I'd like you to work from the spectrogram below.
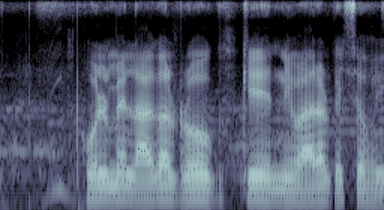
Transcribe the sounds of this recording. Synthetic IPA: pʰuːlmẽlaːɡəlɾoːɡkenɪʋaːɾəɽkəseɦoi

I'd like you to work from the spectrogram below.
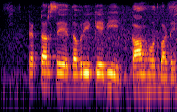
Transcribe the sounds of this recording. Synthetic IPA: ʈɾeːk̚ʈəɾsed̪əʋɾikebʱikaːmɦoːt̪baːʈeː

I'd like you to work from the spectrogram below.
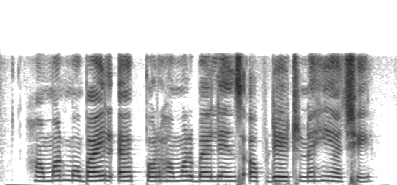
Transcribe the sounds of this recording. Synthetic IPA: həmaɾmobajlɛpːəɾɦʌmaɾbɛlensəpɖeʈnəɦĩat͡ɕʰi

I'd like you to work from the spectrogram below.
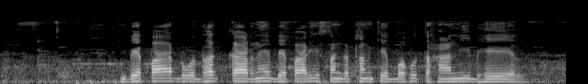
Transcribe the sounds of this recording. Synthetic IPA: bjepaɾɖod̪ʱəkːaɾnebjepaɾisə̃ŋɡəʈʰənkebəɦut̪ɦanibʱel

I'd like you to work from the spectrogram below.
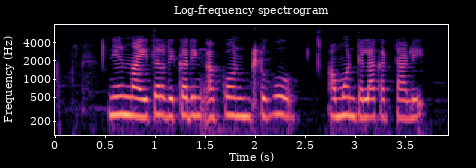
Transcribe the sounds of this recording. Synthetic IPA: neːnunaːit̪ɐɾɐɾikɐɾiŋɡɐkɐwuɳʈlukuɐmɐwɳʈɛlaːkɐʈːaːli

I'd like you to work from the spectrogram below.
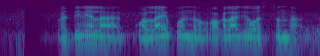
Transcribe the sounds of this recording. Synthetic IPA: pɾɐt̪inɛlɐkɔlːɐjponːuʔɔ̰kɐlaːɡeːʋɐst̪und̪a̰ː

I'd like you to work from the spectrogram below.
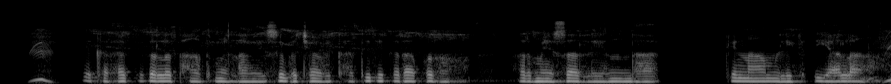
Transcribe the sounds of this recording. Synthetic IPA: ekəɾakeɣɐlət̪haːt̪ʰmẽlaːɡesebət͡ʃawekʰaːt̪ɪɾekəɾapəɾ | hɐɾmeːsaleːnd̪aːɾ | kenaːmlɪkʰd̪ijaːlaː

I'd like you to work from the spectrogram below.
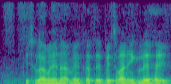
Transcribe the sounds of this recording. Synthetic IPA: pɪt͡ʃʰlaməɦinamẽkət̪epesʋaːnikleɦɛː

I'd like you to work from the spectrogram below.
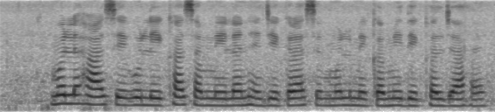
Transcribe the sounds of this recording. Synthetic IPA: mʊlɦaːseɡoleːkʰasɐmːeːlənɦɛd͡ʒeːkəɾasemʊlmẽkɐmid̪eːkʰəld͡ʒaːɦɛː

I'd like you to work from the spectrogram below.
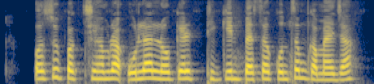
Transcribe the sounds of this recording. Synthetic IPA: pɐsupɐk̚t͡ʃʰiɦɐmɾaʔulaloːkeɾʈʰɪkinpɛːsakʊnsəmkɐmaːjd͡ʒaː

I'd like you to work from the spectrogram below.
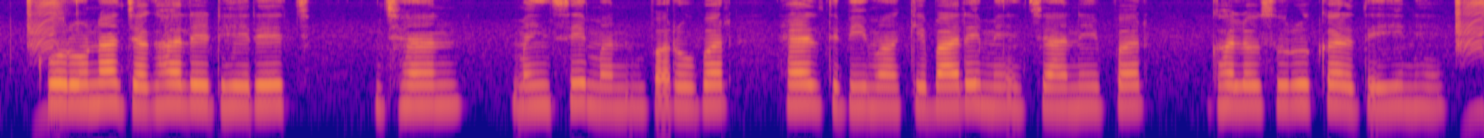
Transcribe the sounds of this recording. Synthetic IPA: koːɾoːnad͡ʒəɡʱaleɖʱeːɾet͡ʃ | d͡ʒʱən | mə̃ɪ̃semənbə̰ɾoːbəɾ | hɛːlt̪ʰbiːmakebaːɾemẽd͡ʒaːnepɐɾ | ɡʱəlosʊɾukəɾd̪eːɦɪnɦɛ̃ː

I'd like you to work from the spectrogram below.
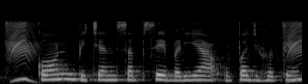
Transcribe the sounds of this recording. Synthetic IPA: kɔːnbɪt͡ʃənsɐbsebɐɽijaʊpəd͡ʒɦoːt̪eɦ

